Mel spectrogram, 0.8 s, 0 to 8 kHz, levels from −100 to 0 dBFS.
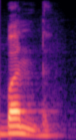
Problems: constant background noise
